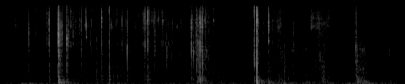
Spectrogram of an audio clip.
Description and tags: rip of a rotten bough, close up, H6
We found a big tree with some small dead boughs and recorded this sound.
Zoom H6 / 41 khz / 16bit
I used the XYH-6 Mic.
bough, crack, crackle, dry, high, small, snap, wood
